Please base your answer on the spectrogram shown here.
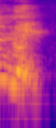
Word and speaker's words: nuit: Bone नुई।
